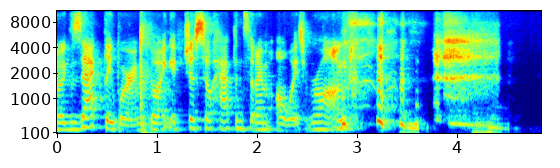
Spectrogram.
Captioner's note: laughs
